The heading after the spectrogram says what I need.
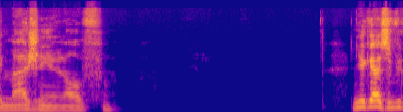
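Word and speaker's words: Mashyanov: Yeah, Mazhinov. I think that's how you pronounce his name, Gennady Mazhinov.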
